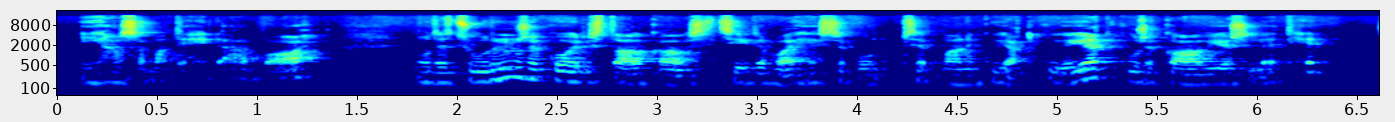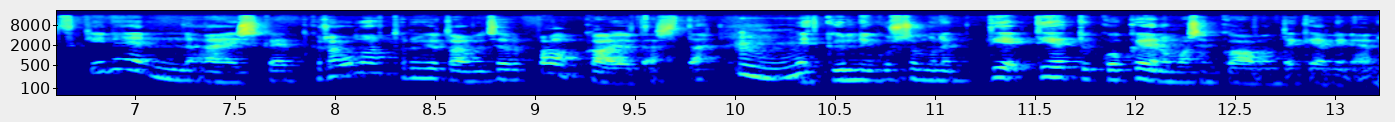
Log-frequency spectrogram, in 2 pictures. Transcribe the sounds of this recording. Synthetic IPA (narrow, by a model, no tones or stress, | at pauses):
ihɑnsɑ̰mɑ̰t̪ḛhdæ̰ːʋʋɑ̰ː | mut̪et̪suːrinosɑkoirist̪ɑlkɑːʋisi̥t̪siːnæʋɑ̰iheːsːɑkunseʋɑːniːŋkujɑ̰t̪kuːjojɑt̪kuːsekɑːʋiosilːḛḛt̪het̪ | kinenæiskæet̪ːkøseomɑht̪ɑnujot̪ɑimit̪selæppɑlkːɑːjot̪æst̪æet̪kylniːŋkussemːonent̪iet̪iet̪ːykokeːnomɑseŋkɑːʋɑnt̪ekeminḛn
